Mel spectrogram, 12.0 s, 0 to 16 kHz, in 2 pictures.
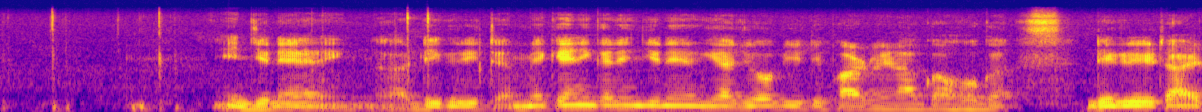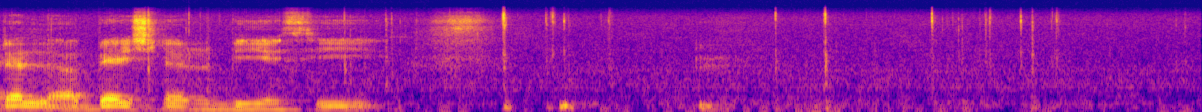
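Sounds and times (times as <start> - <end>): faint keyboard keystrokes: 9.8 - 12.0.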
